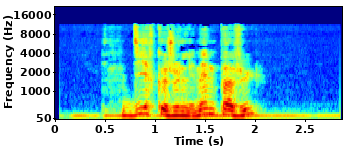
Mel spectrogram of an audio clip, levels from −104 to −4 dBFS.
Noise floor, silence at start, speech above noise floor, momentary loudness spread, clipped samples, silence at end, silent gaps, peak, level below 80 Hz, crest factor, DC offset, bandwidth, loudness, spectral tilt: -40 dBFS; 0.15 s; 26 dB; 16 LU; under 0.1%; 0.45 s; none; -2 dBFS; -52 dBFS; 16 dB; under 0.1%; 11.5 kHz; -15 LUFS; -6 dB/octave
